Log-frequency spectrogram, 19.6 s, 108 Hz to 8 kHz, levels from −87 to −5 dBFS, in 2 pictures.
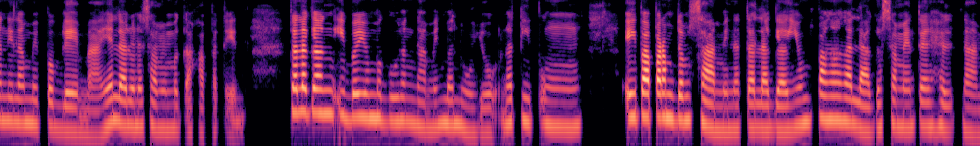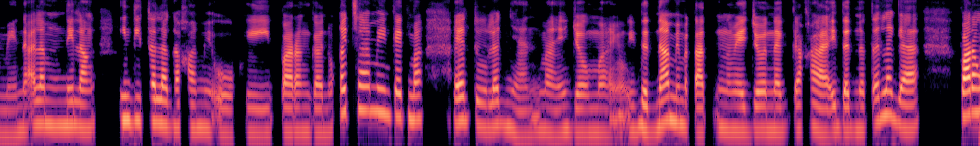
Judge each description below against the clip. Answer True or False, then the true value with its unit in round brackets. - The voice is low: False (195 Hz)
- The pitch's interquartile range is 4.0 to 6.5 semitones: True (4.3 semitones)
